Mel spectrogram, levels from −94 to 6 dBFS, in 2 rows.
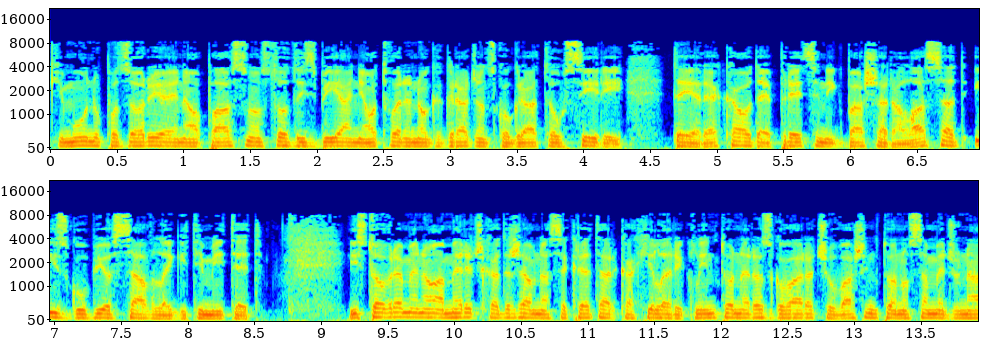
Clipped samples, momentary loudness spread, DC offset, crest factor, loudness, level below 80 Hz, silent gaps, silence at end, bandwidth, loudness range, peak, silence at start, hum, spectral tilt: under 0.1%; 3 LU; under 0.1%; 14 dB; -18 LUFS; -38 dBFS; none; 0 s; 8.8 kHz; 1 LU; -4 dBFS; 0 s; none; -5 dB/octave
